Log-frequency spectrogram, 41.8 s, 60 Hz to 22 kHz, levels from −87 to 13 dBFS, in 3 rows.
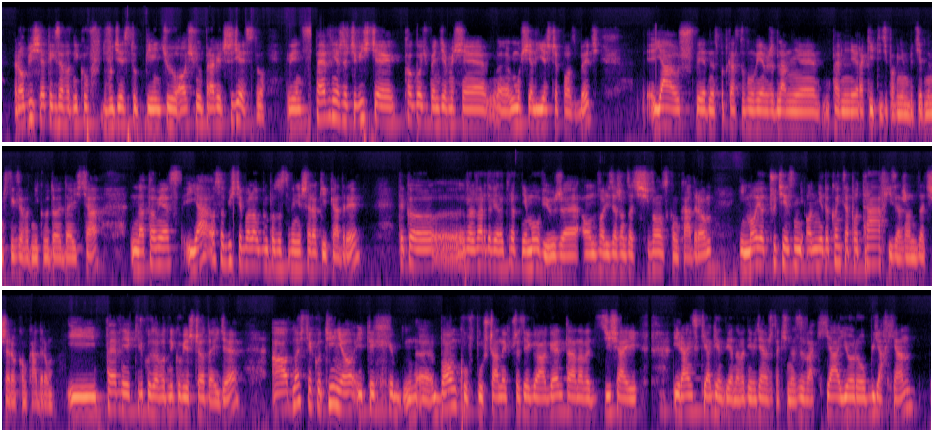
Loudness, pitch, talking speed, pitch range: -22 LUFS, 130 Hz, 140 wpm, 115-145 Hz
